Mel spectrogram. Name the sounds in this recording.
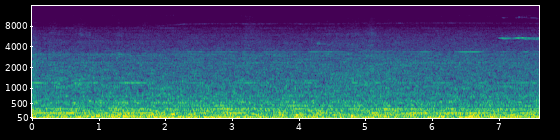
medium-sounding engine, reverse beeper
